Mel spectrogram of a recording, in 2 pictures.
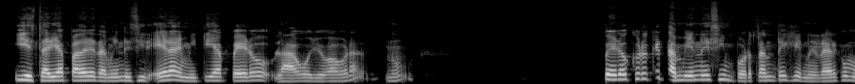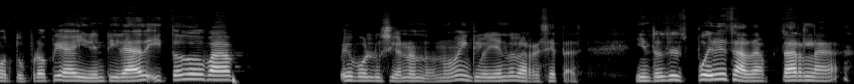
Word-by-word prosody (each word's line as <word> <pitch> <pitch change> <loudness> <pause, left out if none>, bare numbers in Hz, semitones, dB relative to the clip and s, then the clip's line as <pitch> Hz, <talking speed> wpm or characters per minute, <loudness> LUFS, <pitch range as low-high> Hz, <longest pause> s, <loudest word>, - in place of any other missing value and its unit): y 210 -1 +4
estaría 185 -1 +4
padre 185 0 +5
también 170 0 0
decir: 180 0 -4
"Era 200 +4 +5
de 195 - +3
mi 155 -2 -4
tía, 180 +2 -1
pero 175 +2 +1
la 145 -1 +2
hago 155 +1 -2
yo 150 0 -6
ahora", 155 +2 -5 0.2
¿no? 175 +8 -12 1.9
Pero 230 0 +5
creo 260 +2 -3
que 315 - -5
también 200 +1 +3
es 220 +1 -2
importante 180 -1 -3
generar 155 -3 -3
como 180 -5 -4
tu 140 -1 -13
propia 180 +4 0
identidad 170 +3 +2
y 200 - -4
todo 235 +6 0
va 210 -1 +5 1.1
evolucionando, 165 -5 -5
¿no? 165 +7 -6
Incluyendo 175 -2 -5
las 170 -4 -2
recetas. 150 +1 -10 0.5
Y - - -5
entonces 185 +3 -3
puedes 225 +2 +3
adaptarla 175 0 +1
180 Hz, 135 wpm, -21 LUFS, 165-200 Hz, 1.9 s, padre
